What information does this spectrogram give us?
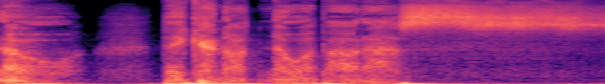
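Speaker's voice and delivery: very slow, drawn-out, mysterious voice. Voicing a mysterious voice in a scene: booming mysterious voice. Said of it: "a mysterious voice booms from the shadows".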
